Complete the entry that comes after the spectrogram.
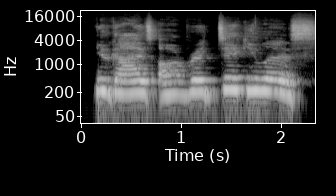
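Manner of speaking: very high, shrill, high-pitched screaming. Retelling a guy who came over at two am: imitating someone screaming. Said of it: "screaming at us".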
